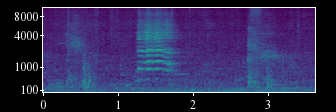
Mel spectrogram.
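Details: Gulabi goat newborn kid on Nagra Farm giving one brief, loud, tremulous bleat with rich overtones, set between quiet rustles and soft thumps.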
